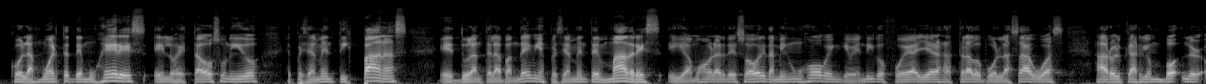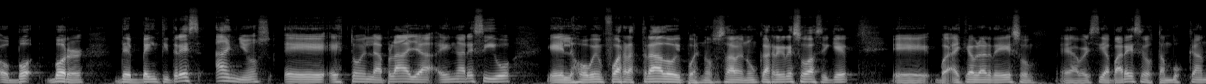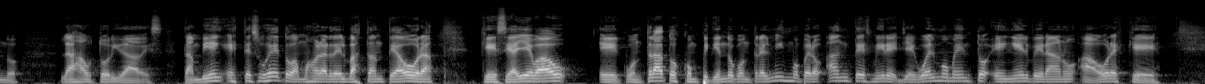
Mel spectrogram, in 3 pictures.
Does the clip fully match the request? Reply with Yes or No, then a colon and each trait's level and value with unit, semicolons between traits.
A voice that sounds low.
Yes: low, 115 Hz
